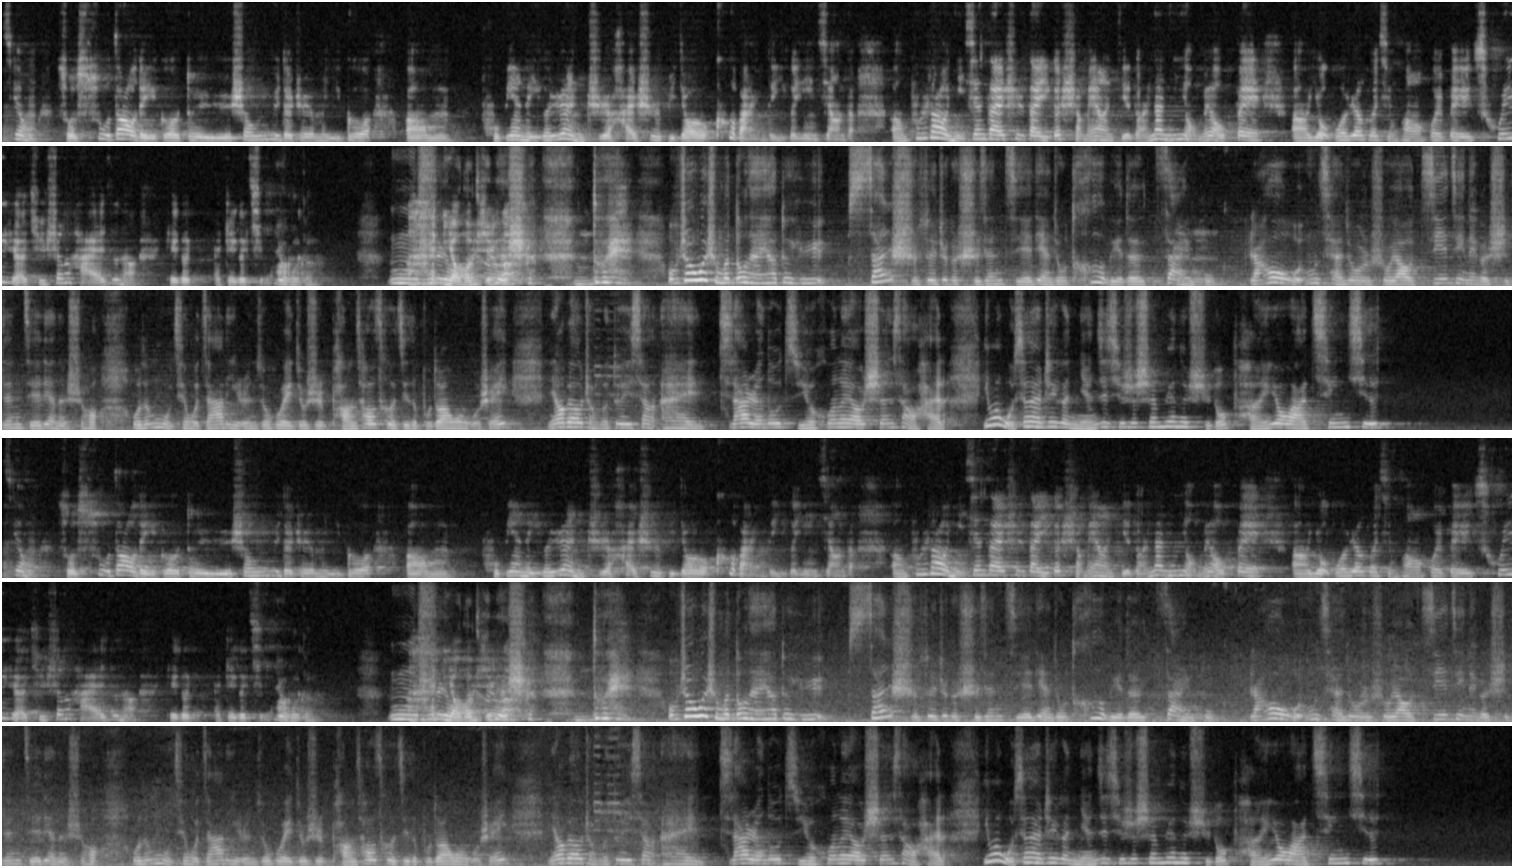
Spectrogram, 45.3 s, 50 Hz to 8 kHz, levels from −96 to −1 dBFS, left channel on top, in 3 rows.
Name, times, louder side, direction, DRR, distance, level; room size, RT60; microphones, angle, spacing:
voice 1, 0.0-4.5 4.8-18.0 19.1-20.3 20.8-21.4 26.8-27.3, left 4 dB, 70° left, 11 dB, 0.7 m, -28 dB
voice 2, 17.8-18.3 18.7-27.3 27.6-44.0, left 2 dB, 20° left, 12 dB, 0.7 m, -27 dB
sound 1, 20.7-37.2, right 3 dB, 65° right, 1.3 m, -47 dB
23.0 x 17.0 x 9.9 m, 1.1 s
head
